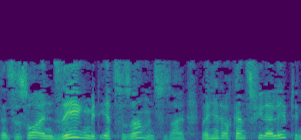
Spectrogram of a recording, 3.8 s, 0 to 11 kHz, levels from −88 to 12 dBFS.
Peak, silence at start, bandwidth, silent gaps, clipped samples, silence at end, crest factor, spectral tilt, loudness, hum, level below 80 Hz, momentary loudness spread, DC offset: 0 dBFS; 0 s; 6.6 kHz; none; under 0.1%; 0 s; 18 dB; -4.5 dB/octave; -18 LUFS; none; -62 dBFS; 13 LU; under 0.1%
